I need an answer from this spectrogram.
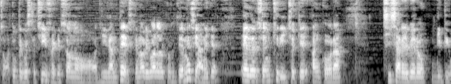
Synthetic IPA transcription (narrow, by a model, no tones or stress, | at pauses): somːat̪ːut̪ːekwest̪et͡ʃiːfɾek̟esːoːnod͡ʒiɡant̪esk̟enorːiɡward̪olepɾoset̪ːiemesjaːnik̟e | ɛd̪ɛrʃent͡ʃid̪iːt͡ʃek̟eaŋkoːɾa | t͡ʃisaɾɛbːeɾod̪ipju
